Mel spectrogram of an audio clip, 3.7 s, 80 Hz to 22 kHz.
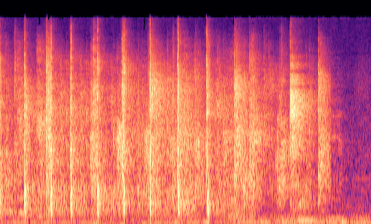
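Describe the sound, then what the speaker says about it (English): Scattered clapping from a small audience at a 1996 community poetry reading in the Bayview Branch Library, a series of distinct, evenly spaced claps that thin out and fade toward the end. "let's give Ron Jacam a great round of applause"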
